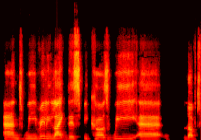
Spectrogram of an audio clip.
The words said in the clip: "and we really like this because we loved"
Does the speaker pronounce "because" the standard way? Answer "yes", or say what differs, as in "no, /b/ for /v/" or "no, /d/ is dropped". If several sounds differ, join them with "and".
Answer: yes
